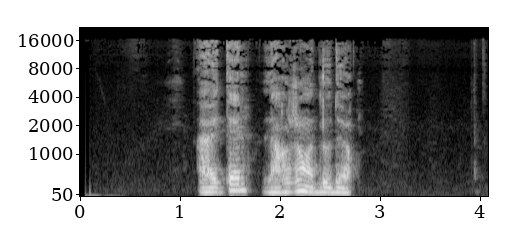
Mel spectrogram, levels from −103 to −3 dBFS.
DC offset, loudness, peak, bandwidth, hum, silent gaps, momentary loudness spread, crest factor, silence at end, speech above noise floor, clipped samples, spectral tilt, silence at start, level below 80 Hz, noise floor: under 0.1%; -20 LUFS; -2 dBFS; 16.5 kHz; none; none; 6 LU; 20 dB; 1.35 s; 53 dB; under 0.1%; -5.5 dB/octave; 1.15 s; -50 dBFS; -71 dBFS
